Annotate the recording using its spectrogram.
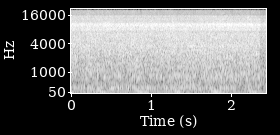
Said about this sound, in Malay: Dan kita akan jumpa mini ayak terjun dekat sini.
